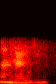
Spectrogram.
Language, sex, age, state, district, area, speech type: Punjabi, female, 18-30, Punjab, Hoshiarpur, urban, conversation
